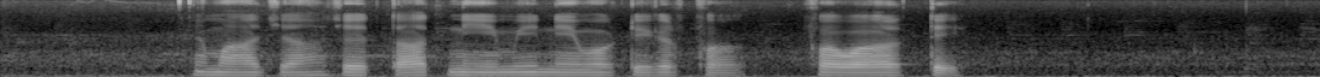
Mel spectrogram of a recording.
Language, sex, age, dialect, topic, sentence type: Marathi, male, 18-24, Southern Konkan, agriculture, statement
